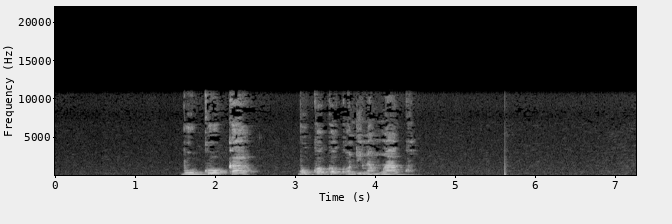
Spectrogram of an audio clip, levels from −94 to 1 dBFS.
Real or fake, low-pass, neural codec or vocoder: real; 10.8 kHz; none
